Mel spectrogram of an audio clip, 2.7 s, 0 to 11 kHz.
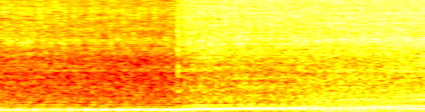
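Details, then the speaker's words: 1986 Ford F150, 351W with Holley Sniper EFI, HyperSpark distributor and ZF5 manual, hard acceleration in second gear; deep V8 bark rising cleanly with no stumble or pop. A strong, healthy pull. "Wow, that's a pretty good pull."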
